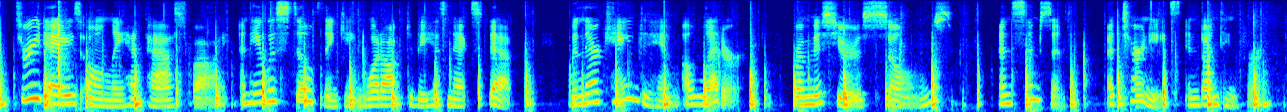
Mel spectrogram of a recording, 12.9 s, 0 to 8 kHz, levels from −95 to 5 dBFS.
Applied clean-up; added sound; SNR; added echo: neural mask model RNNoise.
